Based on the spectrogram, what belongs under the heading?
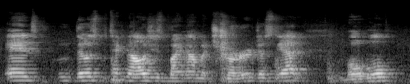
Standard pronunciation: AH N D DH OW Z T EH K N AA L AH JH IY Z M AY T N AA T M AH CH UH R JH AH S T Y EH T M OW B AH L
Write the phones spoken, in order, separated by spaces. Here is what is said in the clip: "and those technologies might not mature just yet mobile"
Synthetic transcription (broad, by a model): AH N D DH OW Z T EH K N AA L AH JH IY Z M AY T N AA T M AH CH UH R JH AH S T Y EH T M OW B L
